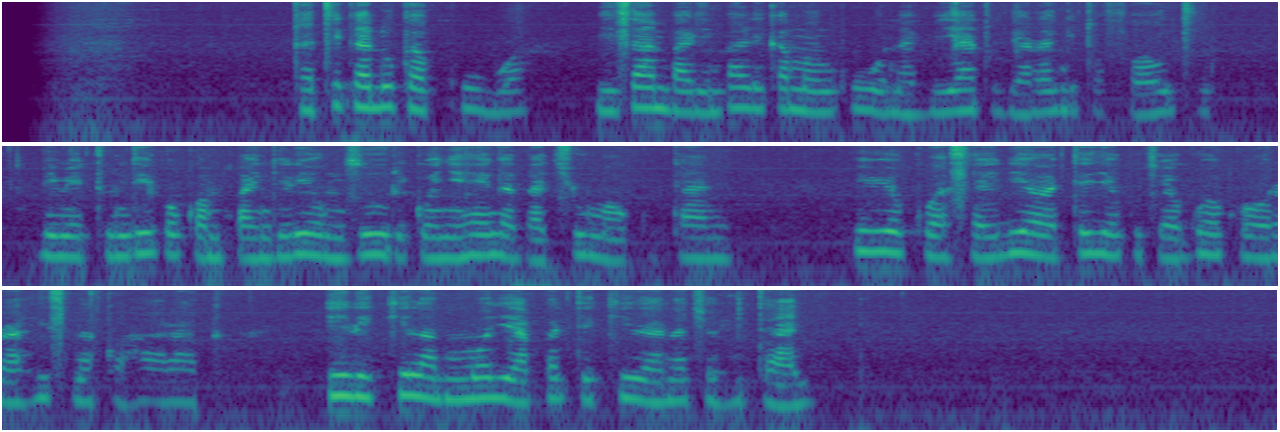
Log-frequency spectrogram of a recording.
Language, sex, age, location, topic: Swahili, female, 25-35, Dar es Salaam, finance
